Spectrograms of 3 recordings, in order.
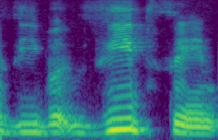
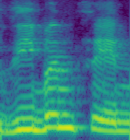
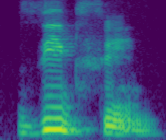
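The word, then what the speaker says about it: siebzehn: एंड 17 में से भी ई एन हट जाता है तो वो बन जाता है जीब सेन। इसको जीबन सेन नहीं बोलना, जीब सेन।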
